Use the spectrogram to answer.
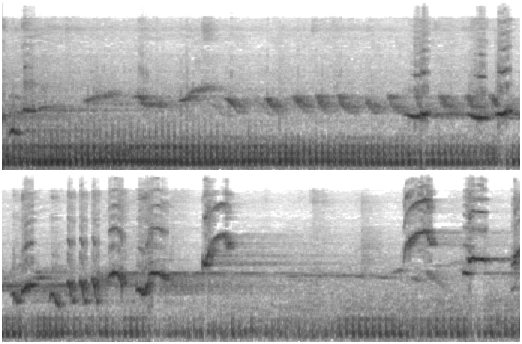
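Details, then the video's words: White-rumped shama song, used as bait to provoke other shamas into singing: a series of whistled notes and looping slurs over a loud, steady low rumble. "PANCINGAN MURAI AGAR GACOR DENGAN SUARA ASLI"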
